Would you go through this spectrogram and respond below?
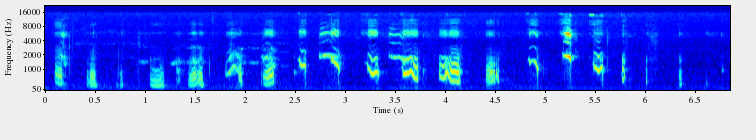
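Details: Newborn puppy yapping and crying in a fast, steady run of short whiny squeals, each bending down in pitch, nearly three per second, over a faint low electrical hum.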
